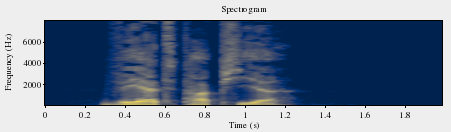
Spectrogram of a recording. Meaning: security (e.g. negotiable instruments, stocks, bonds, or other financial assets.)
- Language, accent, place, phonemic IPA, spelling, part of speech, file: German, Germany, Berlin, /ˈveːɐ̯tpapiːɐ̯/, Wertpapier, noun, De-Wertpapier.ogg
